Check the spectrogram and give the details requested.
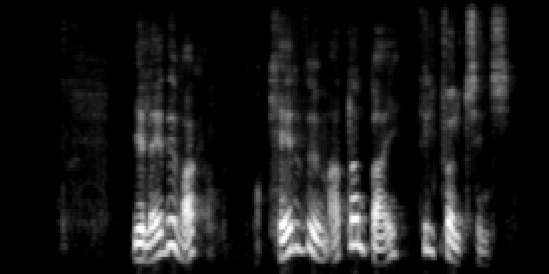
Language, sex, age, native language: Icelandic, male, 40-49, Norwegian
